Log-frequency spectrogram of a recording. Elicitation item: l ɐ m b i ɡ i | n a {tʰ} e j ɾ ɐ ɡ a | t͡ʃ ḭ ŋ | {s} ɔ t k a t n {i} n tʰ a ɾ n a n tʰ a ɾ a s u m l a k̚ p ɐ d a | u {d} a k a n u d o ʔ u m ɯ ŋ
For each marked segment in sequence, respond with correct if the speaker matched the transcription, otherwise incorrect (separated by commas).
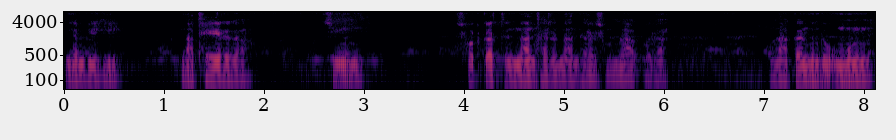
correct, correct, incorrect, incorrect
